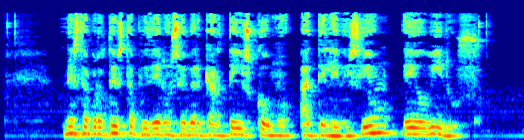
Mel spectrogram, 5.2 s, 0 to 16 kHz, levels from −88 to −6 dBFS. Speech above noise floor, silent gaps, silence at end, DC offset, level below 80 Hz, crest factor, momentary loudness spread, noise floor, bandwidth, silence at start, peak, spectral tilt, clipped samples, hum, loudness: 27 dB; none; 0.4 s; under 0.1%; -58 dBFS; 18 dB; 8 LU; -52 dBFS; 11.5 kHz; 0.05 s; -6 dBFS; -4 dB/octave; under 0.1%; none; -24 LUFS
